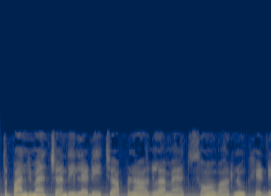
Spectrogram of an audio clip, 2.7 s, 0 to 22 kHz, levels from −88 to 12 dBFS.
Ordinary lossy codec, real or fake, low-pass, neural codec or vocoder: Opus, 32 kbps; real; 7.2 kHz; none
